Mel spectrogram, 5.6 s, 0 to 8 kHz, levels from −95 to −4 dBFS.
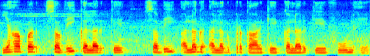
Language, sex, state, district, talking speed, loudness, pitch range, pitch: Hindi, male, Madhya Pradesh, Dhar, 150 wpm, -19 LUFS, 105-120 Hz, 110 Hz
